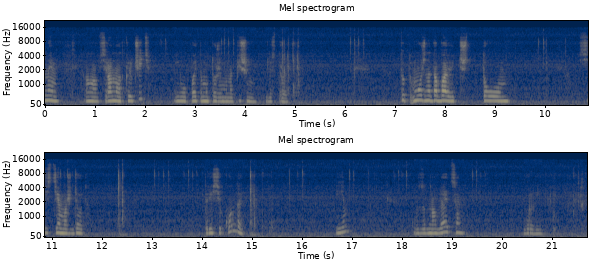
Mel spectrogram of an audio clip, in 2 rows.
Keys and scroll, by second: 4.5-5.5 typing, 12.3 w, 15.0 3.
